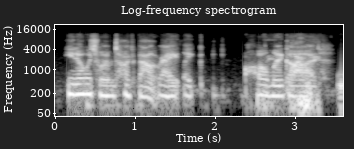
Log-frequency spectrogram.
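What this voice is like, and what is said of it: Whispering. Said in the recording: “Why are we whispering? ... You know why we're whispering.”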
